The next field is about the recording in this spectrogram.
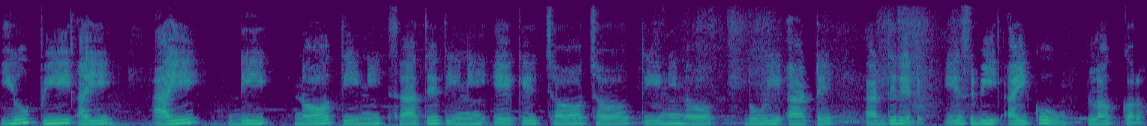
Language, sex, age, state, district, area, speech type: Odia, female, 45-60, Odisha, Puri, urban, read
